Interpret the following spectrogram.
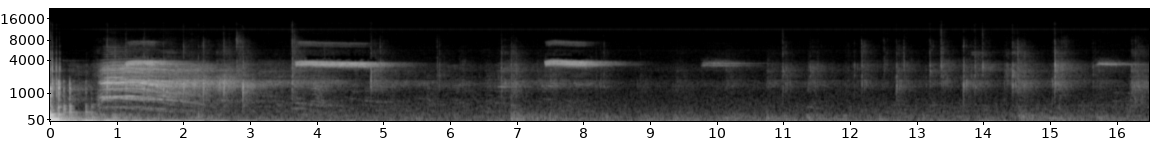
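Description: A volleyball slams onto the gym floor, and players shout for a couple of seconds as the rally ends. Then come a few brief high squeaks of sneakers on the hardwood court, with scattered footsteps.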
